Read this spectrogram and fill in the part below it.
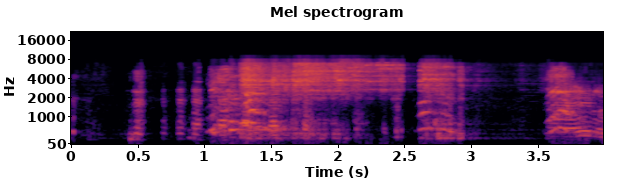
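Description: A group of young people laugh and shout in a small room.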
